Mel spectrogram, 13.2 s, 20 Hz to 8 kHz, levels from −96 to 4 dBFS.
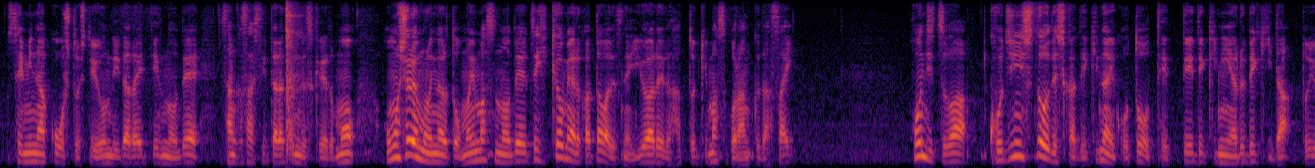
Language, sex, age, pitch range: Japanese, male, 40-59, 140-210 Hz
